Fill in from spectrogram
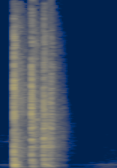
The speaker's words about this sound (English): And yeah, that's two hard successes. I swished my dice. Put the other one in dice jail.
